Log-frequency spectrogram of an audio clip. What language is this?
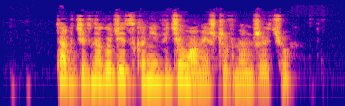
Polish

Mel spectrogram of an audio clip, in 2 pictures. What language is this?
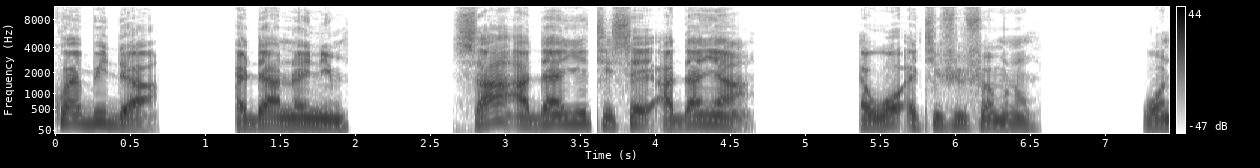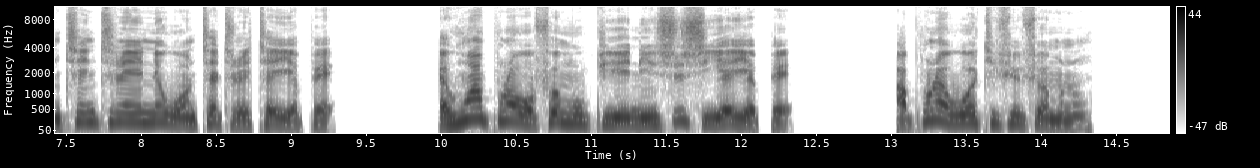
Akan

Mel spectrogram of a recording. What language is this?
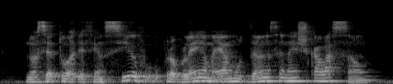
Portuguese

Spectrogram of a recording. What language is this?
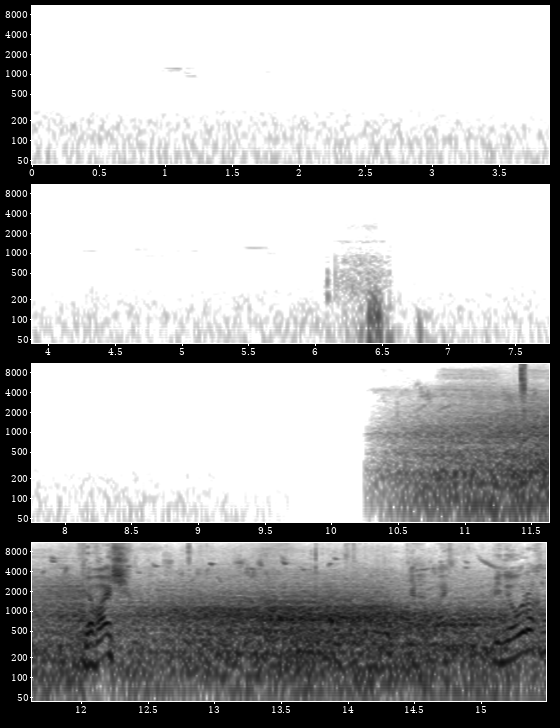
German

